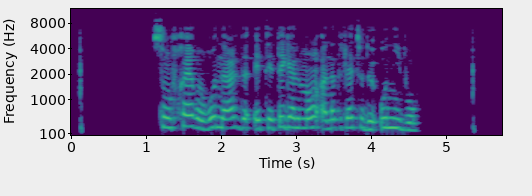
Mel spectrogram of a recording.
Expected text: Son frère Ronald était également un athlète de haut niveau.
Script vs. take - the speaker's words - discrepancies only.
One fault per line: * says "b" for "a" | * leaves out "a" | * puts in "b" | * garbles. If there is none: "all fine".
all fine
